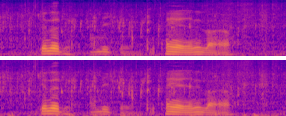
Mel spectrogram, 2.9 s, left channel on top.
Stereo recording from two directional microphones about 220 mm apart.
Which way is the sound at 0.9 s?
40° right (ahead or behind).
